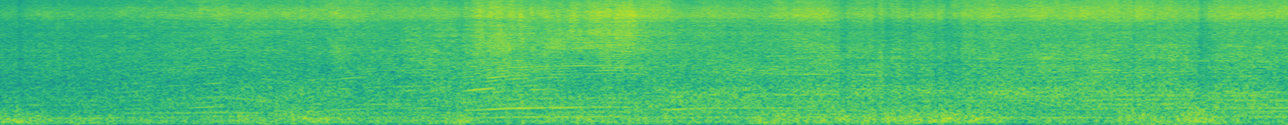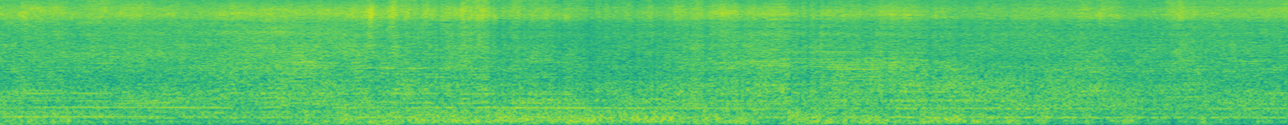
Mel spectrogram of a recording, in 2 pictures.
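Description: Several racing snowmobiles running flat out around an ice track, their engine notes rising and falling as they accelerate and pass. Wind buffets the microphone.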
